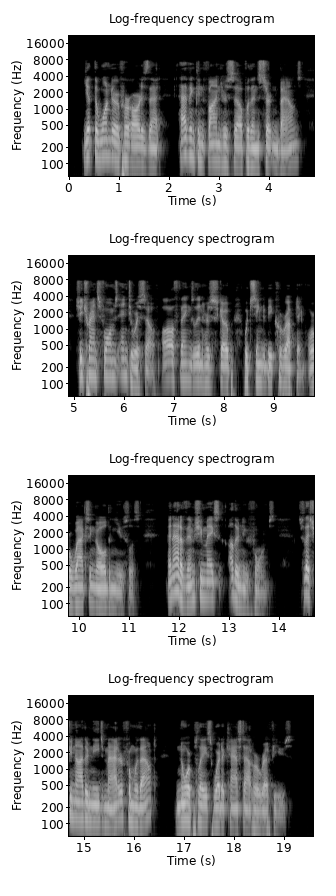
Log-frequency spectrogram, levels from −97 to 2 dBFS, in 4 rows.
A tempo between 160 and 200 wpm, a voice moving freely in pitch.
No: average, 180 wpm; average, 4.1 semitones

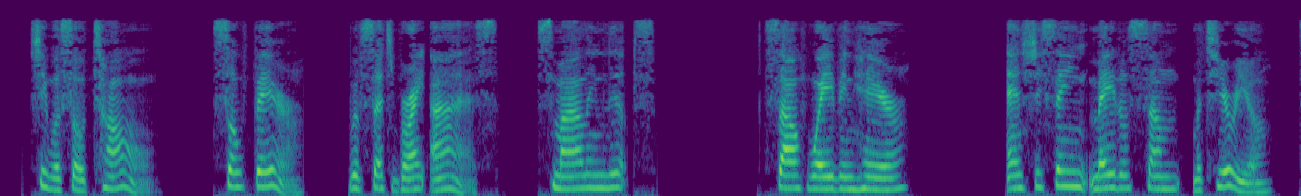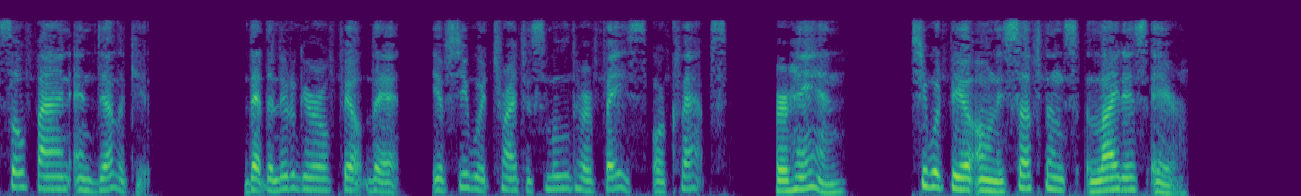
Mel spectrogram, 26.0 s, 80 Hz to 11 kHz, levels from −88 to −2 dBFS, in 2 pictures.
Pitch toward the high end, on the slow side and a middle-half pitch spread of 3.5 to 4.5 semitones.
No: high, 205 Hz; slow, 120 wpm; average, 2.9 semitones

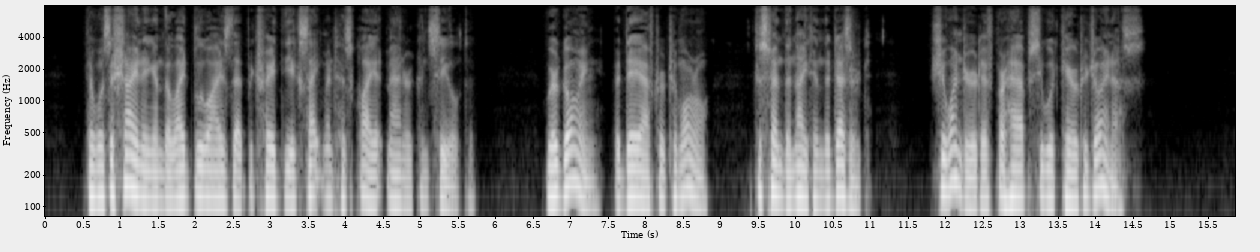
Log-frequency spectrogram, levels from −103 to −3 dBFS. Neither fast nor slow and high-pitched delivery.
No: average, 160 wpm; low, 110 Hz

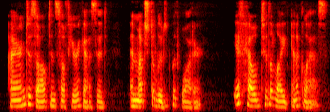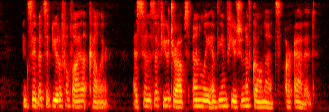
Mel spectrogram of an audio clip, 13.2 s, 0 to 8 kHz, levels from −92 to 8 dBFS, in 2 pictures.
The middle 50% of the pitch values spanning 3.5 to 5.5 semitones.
No: average, 2.8 semitones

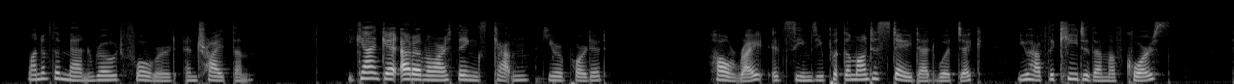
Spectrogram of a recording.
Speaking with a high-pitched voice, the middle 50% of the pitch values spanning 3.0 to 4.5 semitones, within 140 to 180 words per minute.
No: high, 200 Hz; average, 3.8 semitones; average, 195 wpm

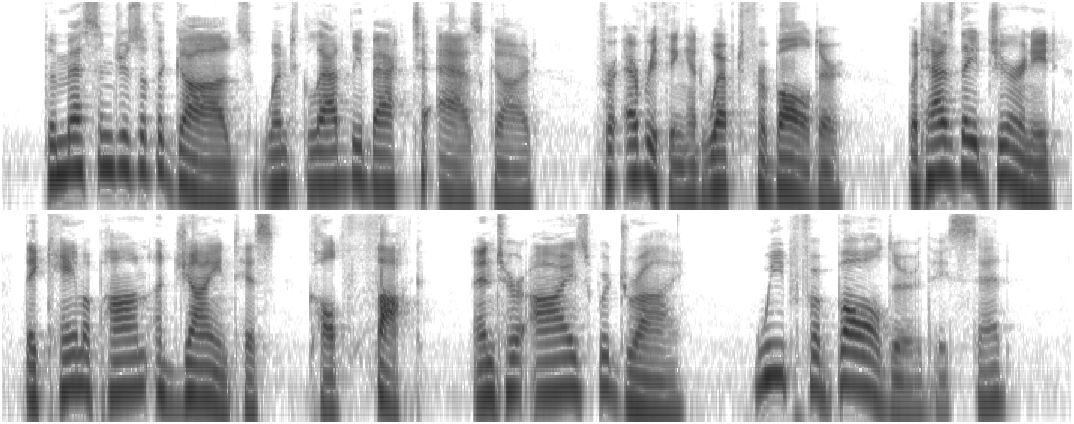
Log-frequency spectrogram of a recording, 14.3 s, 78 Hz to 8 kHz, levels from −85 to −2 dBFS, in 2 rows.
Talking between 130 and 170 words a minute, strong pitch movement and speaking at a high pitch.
No: average, 155 wpm; wide, 7.4 semitones; low, 135 Hz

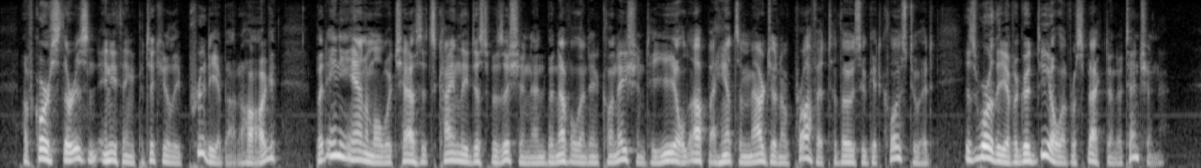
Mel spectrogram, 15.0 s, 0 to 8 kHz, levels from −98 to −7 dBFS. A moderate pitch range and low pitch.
Yes: average, 4.9 semitones; low, 115 Hz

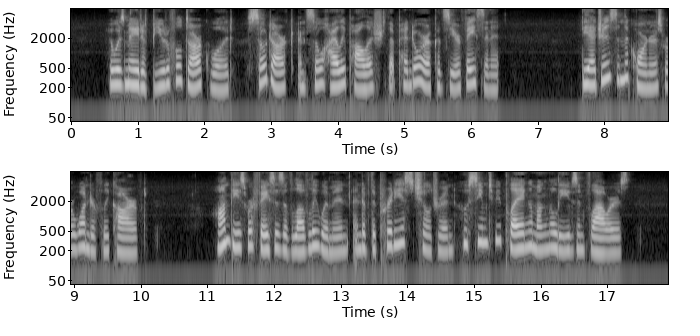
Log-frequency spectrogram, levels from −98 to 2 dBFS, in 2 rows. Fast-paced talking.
No: average, 170 wpm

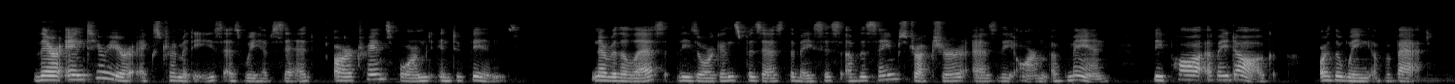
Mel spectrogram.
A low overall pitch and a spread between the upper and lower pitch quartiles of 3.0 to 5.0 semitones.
No: medium, 170 Hz; average, 3.8 semitones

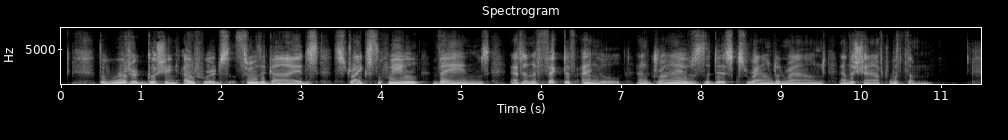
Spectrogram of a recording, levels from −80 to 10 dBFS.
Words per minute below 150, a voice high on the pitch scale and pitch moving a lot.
No: average, 140 wpm; low, 110 Hz; wide, 8.4 semitones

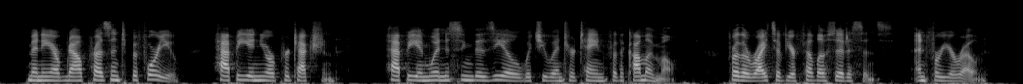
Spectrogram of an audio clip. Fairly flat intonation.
Yes: narrow, 1.9 semitones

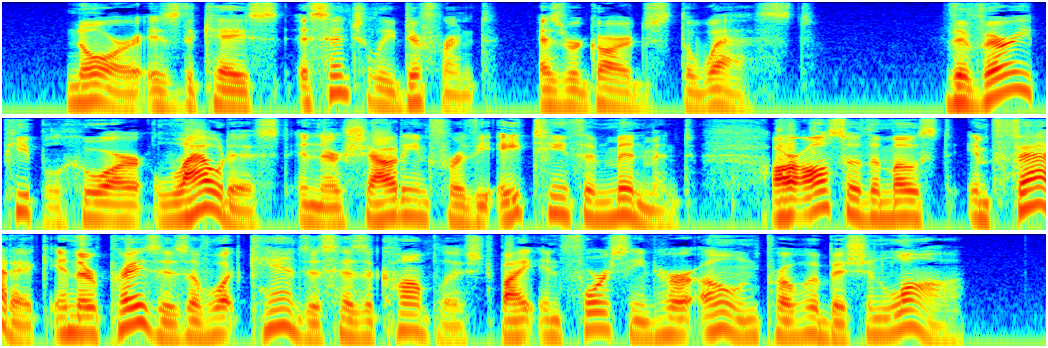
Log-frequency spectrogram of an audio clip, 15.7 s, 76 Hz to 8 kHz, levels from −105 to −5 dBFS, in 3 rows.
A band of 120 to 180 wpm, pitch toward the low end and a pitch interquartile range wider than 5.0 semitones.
Yes: average, 155 wpm; low, 115 Hz; wide, 5.5 semitones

